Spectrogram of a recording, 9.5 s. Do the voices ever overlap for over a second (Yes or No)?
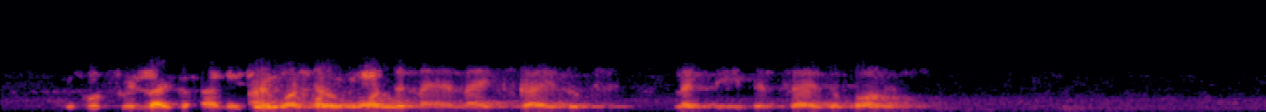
Yes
